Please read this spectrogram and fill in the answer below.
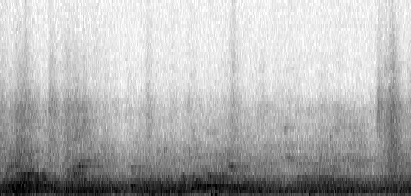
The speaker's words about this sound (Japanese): ただいま到着の電車は急行梅田行きでございます。停車駅は大宮、山陰、桂、長岡天神、高槻市、茨城市、淡路、十三でございます。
